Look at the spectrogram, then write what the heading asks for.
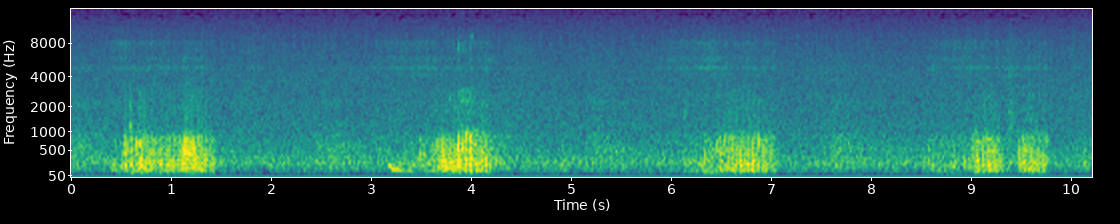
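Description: An English bulldog snores in slow, rasping breaths, each lasting about a second, roughly every three seconds.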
